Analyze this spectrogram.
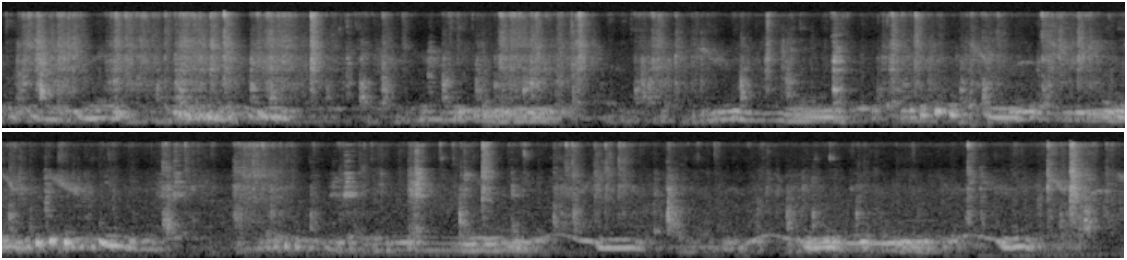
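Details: Racing pigeons in a loft giving dense overlapping low coos throughout, pulsing in bursts with sharp clicks between.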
